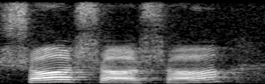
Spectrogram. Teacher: अन्य वर्णों के तुलना में इसमें बोलने में थोड़ा सा संघर्ष हो रहा है, इसलिए इसे हम संघर्षी व्यंजन के नाम से भी जानते हैं।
